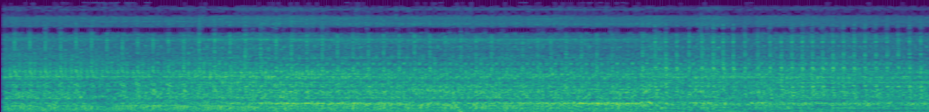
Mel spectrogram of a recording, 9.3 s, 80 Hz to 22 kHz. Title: Lt 35 2.5 ticking noise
